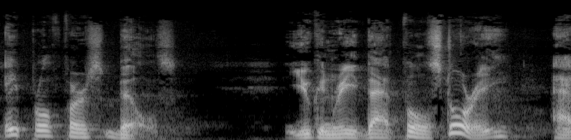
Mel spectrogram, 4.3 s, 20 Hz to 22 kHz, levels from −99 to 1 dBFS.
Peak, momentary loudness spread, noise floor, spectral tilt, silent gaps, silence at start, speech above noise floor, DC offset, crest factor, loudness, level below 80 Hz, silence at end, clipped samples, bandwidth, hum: -12 dBFS; 17 LU; -73 dBFS; -5 dB/octave; none; 0.05 s; 43 dB; under 0.1%; 18 dB; -30 LUFS; -56 dBFS; 0 s; under 0.1%; 14 kHz; none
